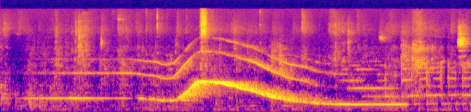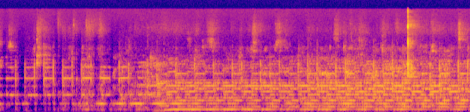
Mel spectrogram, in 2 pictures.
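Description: Homemade cardboard-cased synthesizer built on an Axoloti board, a hardware take on Reaktor's Metaphysical Function synth, being played live. A steady tone swoops up in pitch like a siren and glides back down, then cuts off suddenly about six seconds in. After a quieter stretch, a low, steady drone with many overtones comes in and holds.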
